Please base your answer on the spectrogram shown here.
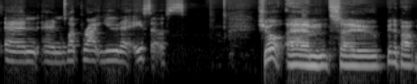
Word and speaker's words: ASOS: You said is it ASOS? Am I saying it wrong? ASOS, yes. ASOS.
